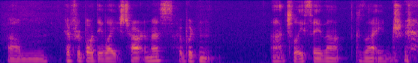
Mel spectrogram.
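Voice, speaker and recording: A man with a Scottish accent, fairly low in pitch, dark and mellow in tone, monotone and flat, at a moderate pace. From Scotland, Whitburn (West Lothian). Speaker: toy customiser / livestreamer. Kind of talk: casual livestream chat answering viewer questions. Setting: live stream on camera.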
